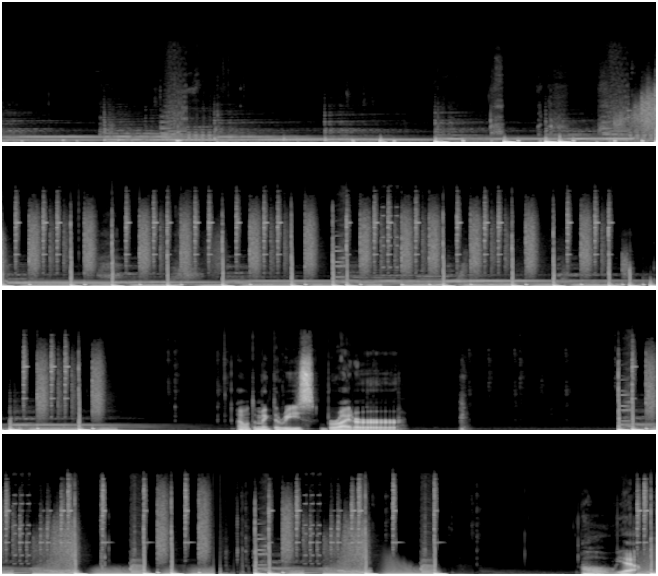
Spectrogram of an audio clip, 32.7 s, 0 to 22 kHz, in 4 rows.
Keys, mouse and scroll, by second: 0.9 scroll down 1, 1.2-2.2 scroll up 4, 2.4 ctrl+scroll down 2, 3.2 scroll down 2, 5.2-5.8 scroll down 4, 6.0-6.6 scroll up 4, 7.6-9.9 drag, 10.1 click, 10.9-11.5 scroll up 4, 11.7-12.4 scroll down 4, 12.4-12.8 scroll up 2, 13.1 ctrl+scroll down 2, 13.8-14.7 ctrl+scroll up 7, 15.4-16.3 ctrl+scroll up 5, 17.2 ctrl+scroll up 2, 17.5 ctrl+space, 18.1 click, 18.5 d, 18.8 click, 19.6 click, 20.6 click, 21.9 click, 22.5 click, 23.1 click, 23.8 space, 24.5 ctrl+scroll up 1, 25.8 ctrl+scroll down 1, 26.5 ctrl+scroll up 2, 27.0 ctrl+space, 27.2 ctrl+click, 27.5 ctrl+scroll up 2, 28.9 click, 29.9 space, 30.1 click, 31.6 click, 32.3 space.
